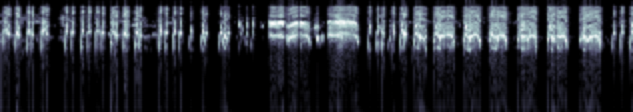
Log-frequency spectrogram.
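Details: Swiftlet summoning its young with a rapid series of dry clicks that run into a louder, raspy twittering chatter, then return to clicking, all at high pitch.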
